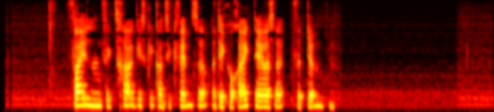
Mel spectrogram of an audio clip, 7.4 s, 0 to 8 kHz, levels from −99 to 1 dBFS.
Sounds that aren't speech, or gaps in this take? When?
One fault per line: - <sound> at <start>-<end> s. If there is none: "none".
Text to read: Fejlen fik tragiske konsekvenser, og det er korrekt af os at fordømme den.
none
